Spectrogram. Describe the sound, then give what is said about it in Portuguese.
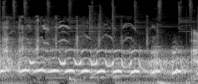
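Hungry dogs barking, a rapid string of high, whiny yips and short barks that repeat throughout. “Os cachorros já tá latindo de fome.”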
